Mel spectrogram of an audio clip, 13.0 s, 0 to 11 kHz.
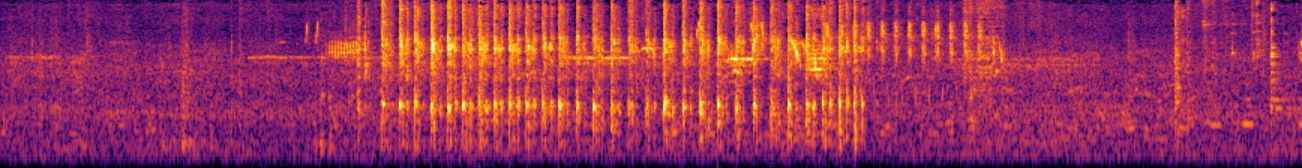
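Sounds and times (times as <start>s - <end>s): small engine puttering: 3.0s - 10.0s.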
